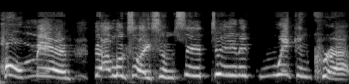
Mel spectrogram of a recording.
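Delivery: very high, shrill, petrified, terrified cry. Retelling a man's reaction after a jump scare: imitating a petrified man. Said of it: "And just absolutely petrified".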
